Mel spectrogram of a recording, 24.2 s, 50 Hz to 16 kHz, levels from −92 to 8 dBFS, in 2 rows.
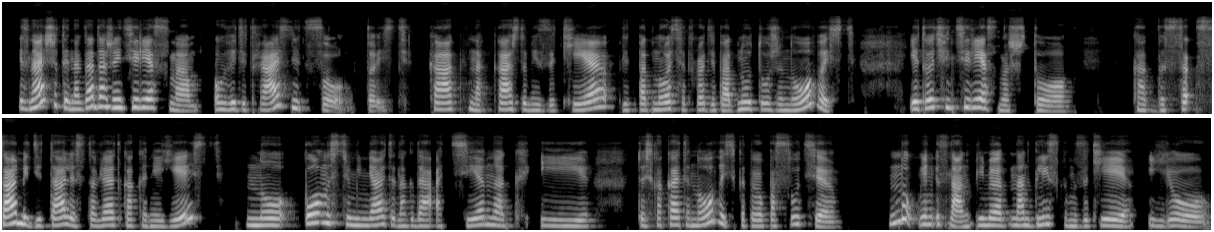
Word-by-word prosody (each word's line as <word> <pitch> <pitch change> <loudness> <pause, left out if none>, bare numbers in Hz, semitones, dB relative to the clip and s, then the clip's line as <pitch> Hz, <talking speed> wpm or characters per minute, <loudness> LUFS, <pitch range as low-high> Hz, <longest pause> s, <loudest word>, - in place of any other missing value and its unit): И 245 - -1
знаешь, 305 - +6
это 320 -7 0
иногда 230 +6 +3
даже 300 -3 +4
интересно 265 -11 +2 0.2
увидеть 210 -2 -2
разницу, 245 - 0
то - - -4
есть - - -12 0.2
как 215 +2 +2
на 190 -5 -4
каждом 205 +1 0
языке 190 - +1
преподносят 200 +2 -3
вроде 200 -1 -4
бы 180 -2 -2
одну 210 +6 +1
и 225 - -4
ту 205 -1 -3
же 185 -1 -7
новость. 230 - 0 0.5
И 225 - +6
это 235 +3 +4
очень 270 0 +1
интересно, 265 -9 +1
что 160 -3 -4 0.6
как 185 -2 -6
бы 185 - -7
с 180 - -13 0.2
сами 245 +5 +7
детали 220 +3 +2
оставляют, 210 +3 -2
как 200 -1 -6
они 185 -1 -6
есть, 445 - 0 0.2
но 215 0 +1
полностью 280 -4 +4
меняют 220 +2 0
иногда 195 -1 -2
оттенок 205 +2 -3 0.2
и, 195 -2 -5 0.5
то - - -12
есть 195 - -5
какая-то 225 0 0
новость, 260 +6 0
которая 190 -1 -4
по 195 +1 -6
сути 195 -6 -2 0.5
ну, 340 +10 +1
я 245 - +2
не 245 0 -3
знаю, 175 -8 +1
например, 215 +1 +1
на 210 -1 +1
английском 215 -1 -3
языке 190 -1 0
её 185 -4 -2
210 Hz, 145 wpm, -24 LUFS, 190-245 Hz, 0.6 s, сами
